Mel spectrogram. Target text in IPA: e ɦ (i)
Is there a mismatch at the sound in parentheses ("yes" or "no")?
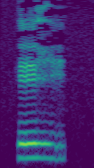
no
